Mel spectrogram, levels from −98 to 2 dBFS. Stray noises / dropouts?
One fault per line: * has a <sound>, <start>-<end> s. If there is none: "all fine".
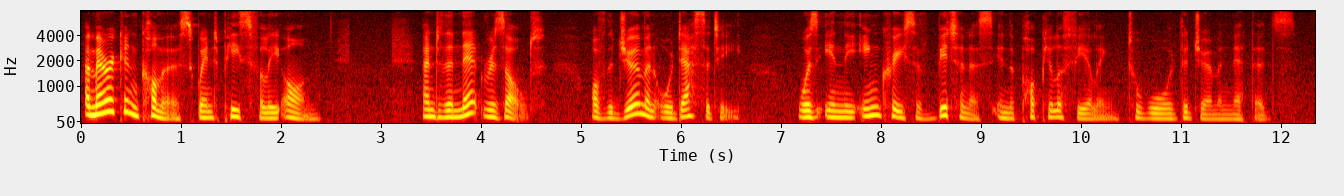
all fine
